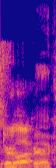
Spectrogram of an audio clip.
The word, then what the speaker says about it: Gerlacher: Yeah, nobody claps for me at work, so this is is it Gerlacher? Are we pronouncing it right? – Yeah, it is Gerlacher.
